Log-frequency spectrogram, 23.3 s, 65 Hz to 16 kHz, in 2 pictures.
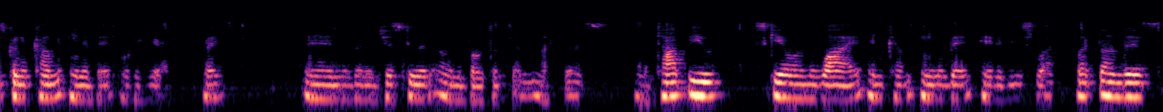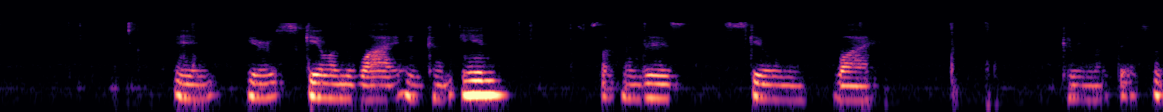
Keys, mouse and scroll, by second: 1.0-2.8 drag, 1.6 a, 2.3-3.9 right drag, 3.2-5.1 middle drag, 5.1-6.5 right drag, 6.3 KP_7, 7.3 s, 9.1-11.0 drag, 9.5 a, 10.2-12.3 middle drag, 10.2-14.3 right drag, 13.4 KP_7, 14.6 s, 16.2-17.7 drag, 17.3-18.8 middle drag, 17.3-18.3 right drag, 18.9-20.5 right drag, 20.1 KP_7, 21.0 s.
